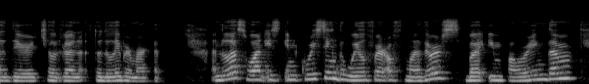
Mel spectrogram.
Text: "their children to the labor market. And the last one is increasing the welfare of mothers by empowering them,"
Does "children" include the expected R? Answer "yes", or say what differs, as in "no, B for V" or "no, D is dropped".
yes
